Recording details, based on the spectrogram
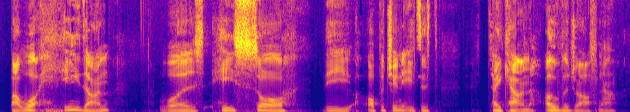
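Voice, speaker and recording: A man's somewhat breathy, medium-pitched voice at a very slow pace, with ordinary pitch variation and long, frequent pauses. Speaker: entrepreneur. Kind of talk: casual chat. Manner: halting.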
